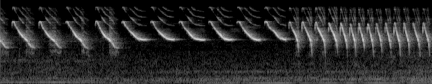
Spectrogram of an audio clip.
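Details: Canary singing a training song meant to encourage canaries to sing: slow, evenly spaced falling whistles, then a sudden switch to a much faster rattling trill of short notes.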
